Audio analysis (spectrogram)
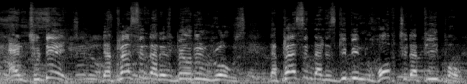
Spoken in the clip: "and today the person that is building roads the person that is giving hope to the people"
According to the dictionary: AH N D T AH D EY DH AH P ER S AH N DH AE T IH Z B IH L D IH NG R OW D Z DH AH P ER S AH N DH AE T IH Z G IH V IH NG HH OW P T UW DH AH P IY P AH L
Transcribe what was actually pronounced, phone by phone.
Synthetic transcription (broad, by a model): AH N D T AH D EY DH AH P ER S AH N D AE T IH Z B IH L D IH NG R OW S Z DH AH P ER S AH N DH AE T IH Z G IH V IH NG HH OW P T UW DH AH P IY P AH L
